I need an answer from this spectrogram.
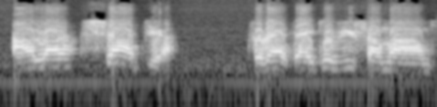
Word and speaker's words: El Shaddai: There is no such thing as El Shaddai. That's in fact pronounced Allah Shaddai.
